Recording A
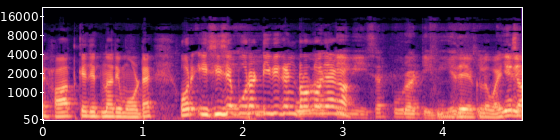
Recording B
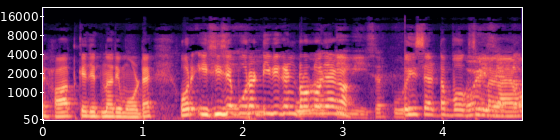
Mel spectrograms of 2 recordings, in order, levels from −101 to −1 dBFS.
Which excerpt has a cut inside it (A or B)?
B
